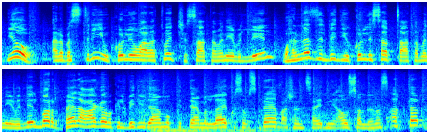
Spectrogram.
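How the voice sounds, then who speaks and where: A young man with an Egyptian Arabic accent, a gaming streamer giving excitable let's-play commentary full of shouted, teasing reactions. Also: high-pitched, rapid-fire, hardly any pauses, soft background music. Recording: noisy background.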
